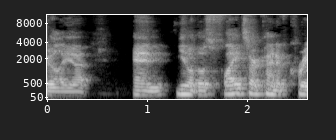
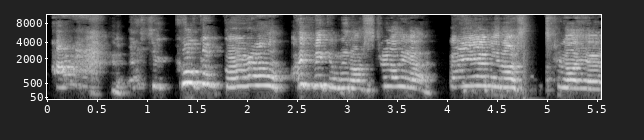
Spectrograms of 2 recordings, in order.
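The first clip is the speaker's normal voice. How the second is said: delighted discovery, voice leaping up; overjoyed, much higher and louder; excited realization; 6 dB louder than usual. Retold or imitated. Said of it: "And I, and I was like".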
